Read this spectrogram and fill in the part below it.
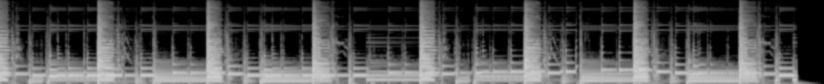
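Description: An electric guitar part with automated panning and no effects, in a beat, plays repeating chords under steady sustained low notes, with sharp bright strums recurring about every one and a half seconds before stopping abruptly.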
